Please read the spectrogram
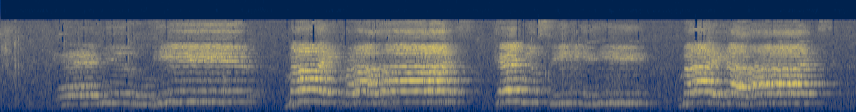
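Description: A young woman singing solo without accompaniment, in sung phrases broken by short breaths every few seconds.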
